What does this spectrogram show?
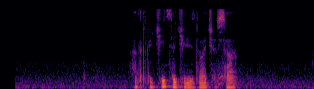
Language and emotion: Russian, neutral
